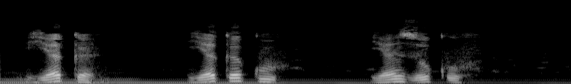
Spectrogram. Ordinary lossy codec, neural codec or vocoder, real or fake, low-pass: MP3, 32 kbps; none; real; 10.8 kHz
